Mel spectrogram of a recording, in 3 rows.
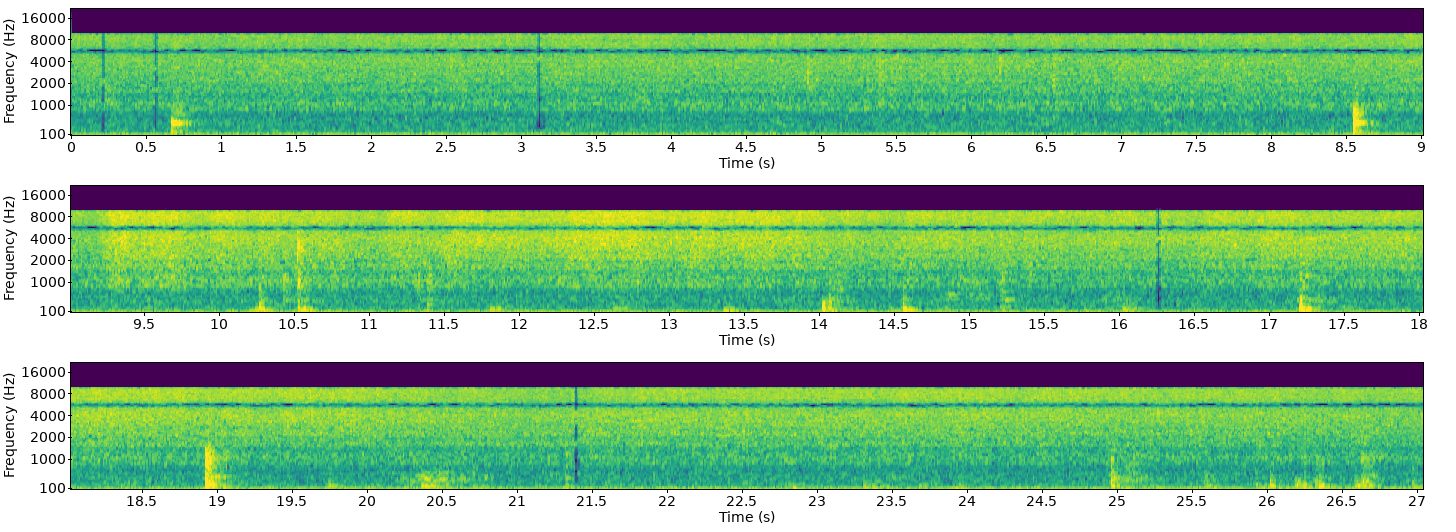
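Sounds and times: onions sizzling in frying pan: 0.0s - 27.0s
wooden spatula knocking on pan: 8.5s - 8.8s, 18.9s - 19.9s, 24.9s - 27.0s.

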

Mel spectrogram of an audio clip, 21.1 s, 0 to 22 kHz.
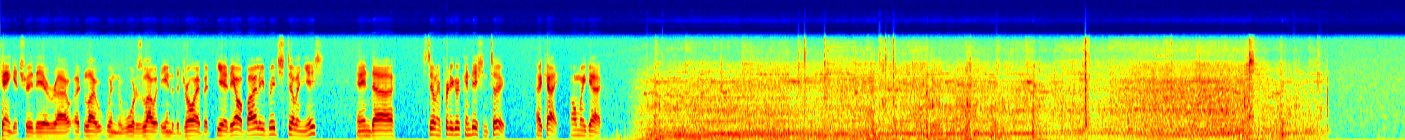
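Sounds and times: tyre and road rumble: 9.1s - 20.8s
vehicle engine hum: 9.1s - 21.0s
sharp knocks from bumps: 12.0s - 16.5s.

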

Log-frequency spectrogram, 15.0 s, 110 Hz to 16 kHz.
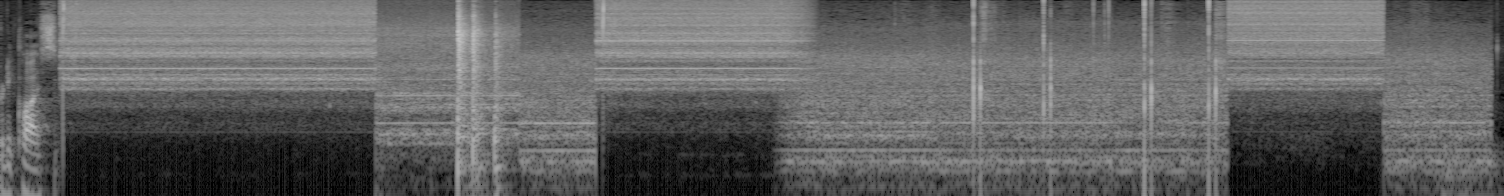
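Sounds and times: welding arc hiss: 3.8s - 5.3s.

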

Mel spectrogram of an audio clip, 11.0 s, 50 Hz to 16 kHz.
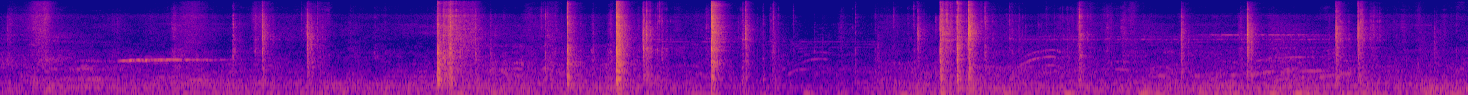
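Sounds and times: plastic clicks and snaps: 4.0s - 10.9s.

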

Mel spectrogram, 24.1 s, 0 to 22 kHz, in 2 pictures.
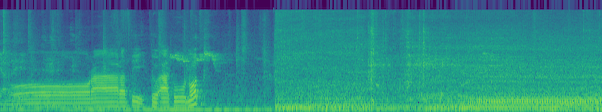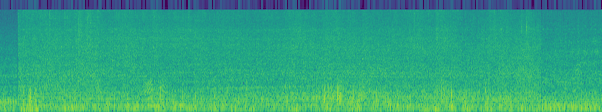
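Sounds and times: motorcycle engine: 5.4s - 24.0s
wind buffeting microphone: 12.0s - 24.0s.

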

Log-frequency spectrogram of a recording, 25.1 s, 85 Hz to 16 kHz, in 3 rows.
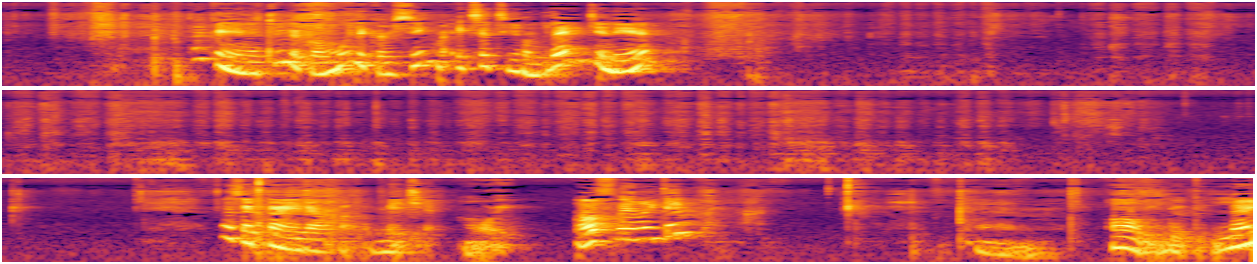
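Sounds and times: pen scratching on paper: 5.8s - 15.9s.

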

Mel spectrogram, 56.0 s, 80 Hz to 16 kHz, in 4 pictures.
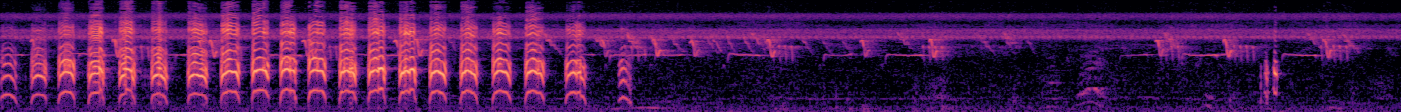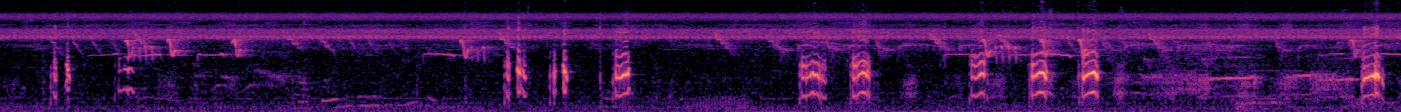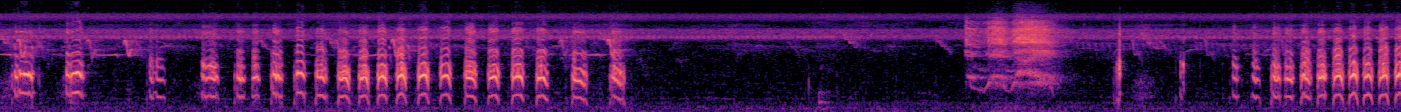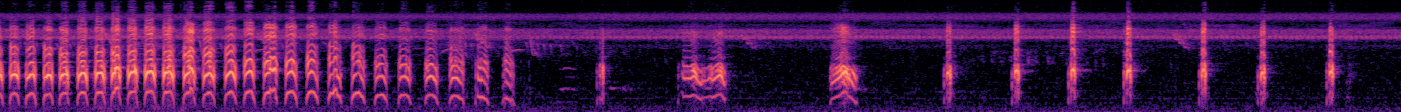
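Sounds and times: junglefowl clucking: 0.0s - 6.4s, 23.7s - 28.9s, 29.5s - 34.3s, 37.7s - 47.2s
steady high hiss: 0.0s - 56.0s.

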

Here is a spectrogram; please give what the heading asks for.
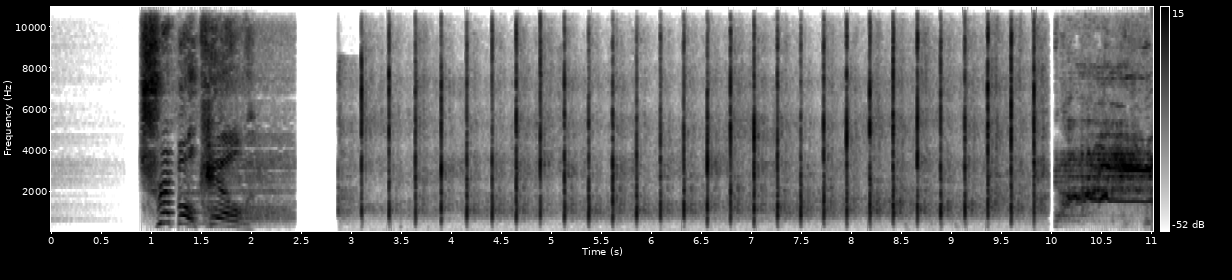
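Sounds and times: person clapping hands: 2.9s - 10.0s.

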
